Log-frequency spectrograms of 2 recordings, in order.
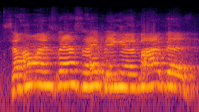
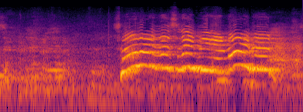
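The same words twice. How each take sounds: First: It is said in a medium-pitched voice. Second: It is said in a tiny, high voice.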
